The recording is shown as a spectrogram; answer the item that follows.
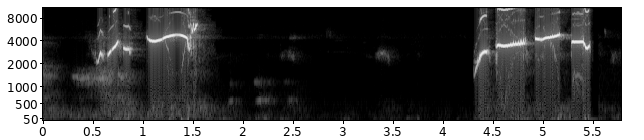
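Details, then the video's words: Oriental magpie-robin singing early in the morning, giving short clear whistled phrases with upslurred notes, a pause, then a second burst of sweet rising and falling whistles. "warbler sings early in the morning || Chòe than hót đấu chim rừng quá sung"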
